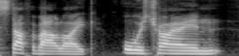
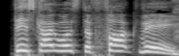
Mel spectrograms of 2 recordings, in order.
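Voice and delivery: play-acted, very high shrieking outburst; 11 semitones higher, 4 dB louder than usual. Describing a parody court-transcript video, the speaker acts out someone screaming at the judge. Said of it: "he's like screaming at the judge".

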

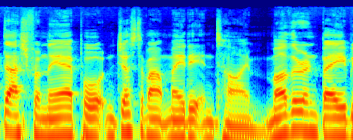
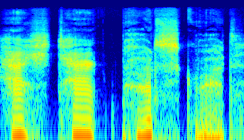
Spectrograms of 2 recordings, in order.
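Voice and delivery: put-on creature voice, quieter; 13 dB quieter than usual. Asked to say the hashtag as Gollum, the speaker does a Gollum voice. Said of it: "Can you say hashtag Pod Squad as Gollum?".

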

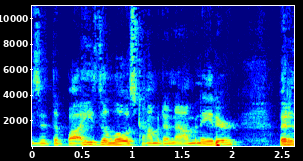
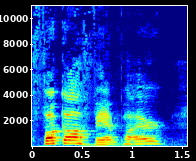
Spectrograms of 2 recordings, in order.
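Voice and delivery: loud, pitched-up shouted yell; 6 semitones higher, 5 dB louder than usual. Recalling what they yelled out loud at a movie scene, retelling a yell. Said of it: "I yelled out loud".

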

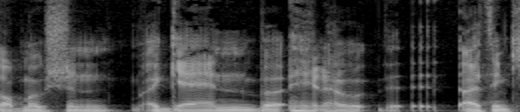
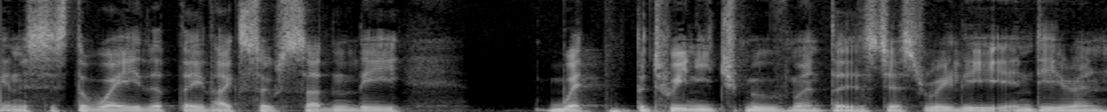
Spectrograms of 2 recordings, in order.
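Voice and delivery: ordinary talk

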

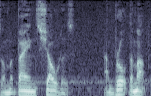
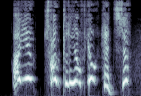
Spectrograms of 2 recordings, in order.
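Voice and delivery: shrill, very high-pitched raised outburst; 6 dB louder than usual. Narrator reading a story, voicing Derek's reply, in a shrill voice. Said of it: "always the shrill voice of local rivalry".

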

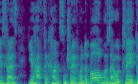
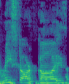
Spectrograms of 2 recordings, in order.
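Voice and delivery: put-on south Dublin accent, much higher; 2 semitones higher than usual. Speaker imagines a restart called out to players, South Dublin accent. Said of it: "in a South Dublin accent".

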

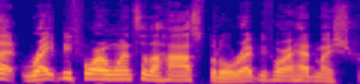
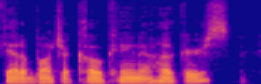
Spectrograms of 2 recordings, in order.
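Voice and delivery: mock low, flat, expressionless, stone-cold deadpan; 5 semitones lower, 7 dB quieter than usual. Retelling a stranger's answer to a live TV reporter: imitating a deadpan reply. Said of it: "dead face".

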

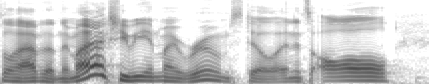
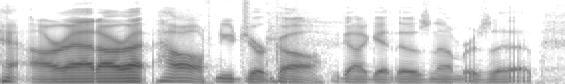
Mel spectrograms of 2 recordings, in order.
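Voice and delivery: laid-back Southern drawl, relaxed dude style; 5 semitones lower, 5 dB quieter than usual. Showing how the McConaughey voice differs from Clinton: Matthew McConaughey impression. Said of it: "McConaughey's more like".

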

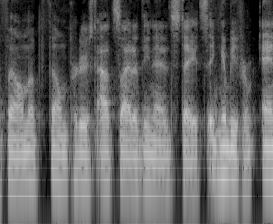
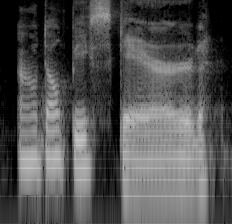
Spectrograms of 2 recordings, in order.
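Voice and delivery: scary, spooky voice, quieter; 4 dB quieter than usual. A podcast co-host answers a nervous co-host in a scary voice. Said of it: "Your scary voice".

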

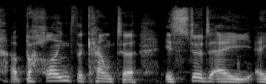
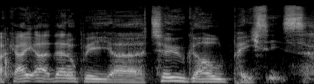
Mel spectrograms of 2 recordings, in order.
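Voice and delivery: orc character voice. Voicing the orc shopkeeper telling a customer the price of a crowbar: orc shopkeeper voice. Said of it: "Behind the counter is stood a tall, very burly, grey-skinned orc who has very ornate tusks, one of which is bejeweled. It has a little dangly talisman hanging from it. And he turns to you".

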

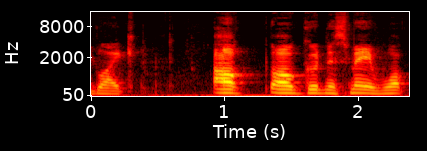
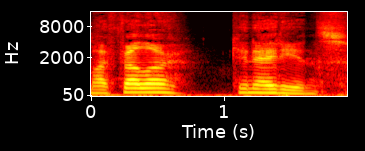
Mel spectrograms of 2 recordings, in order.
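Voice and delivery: put-on breathy politician voice, with pauses, louder; 3 semitones higher, 9 dB louder than usual. Imitating how a leader starts every sentence: Justin Trudeau impression, breathy with pauses. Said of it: "Whenever he starts a sentence, he goes".

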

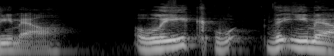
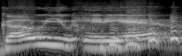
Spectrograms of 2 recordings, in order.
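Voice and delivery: put-on scream, louder; 5 dB louder than usual. Retelling reacting to a show with another viewer: retelling screaming at the TV. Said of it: "Alex and I are screaming at the T V".

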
